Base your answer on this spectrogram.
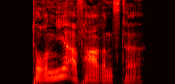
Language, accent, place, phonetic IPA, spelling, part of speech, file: German, Germany, Berlin, [tʊʁˈniːɐ̯ʔɛɐ̯ˌfaːʁənstə], turniererfahrenste, adjective, De-turniererfahrenste.ogg
- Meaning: inflection of turniererfahren: 1. strong/mixed nominative/accusative feminine singular superlative degree 2. strong nominative/accusative plural superlative degree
